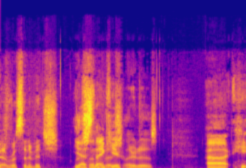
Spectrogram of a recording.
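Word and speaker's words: Russinovich: out completely wrong how do you say that rosovich there it is uh he he released his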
